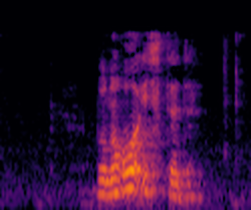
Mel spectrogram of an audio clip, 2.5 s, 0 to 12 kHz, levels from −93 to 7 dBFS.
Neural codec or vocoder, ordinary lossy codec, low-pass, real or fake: none; MP3, 96 kbps; 7.2 kHz; real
